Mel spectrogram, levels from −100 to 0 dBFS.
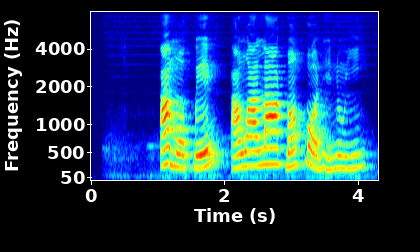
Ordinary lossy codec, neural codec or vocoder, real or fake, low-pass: none; none; real; none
